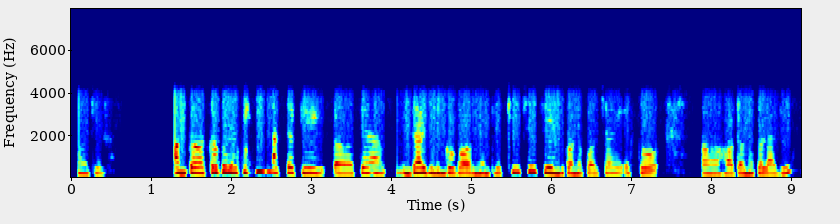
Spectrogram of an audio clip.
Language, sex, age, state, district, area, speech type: Nepali, female, 30-45, West Bengal, Darjeeling, rural, conversation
